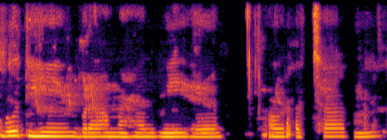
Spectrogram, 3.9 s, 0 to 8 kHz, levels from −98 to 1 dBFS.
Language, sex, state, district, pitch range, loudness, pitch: Hindi, female, Bihar, Kishanganj, 220-240 Hz, -17 LUFS, 225 Hz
